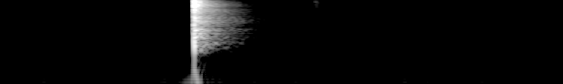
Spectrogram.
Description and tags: Foley high five
Panska, CZ, Czech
